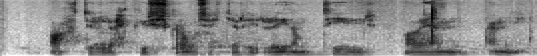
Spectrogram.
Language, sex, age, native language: Icelandic, male, 18-19, Portuguese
